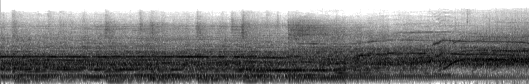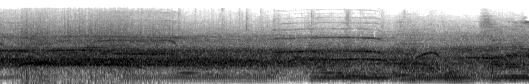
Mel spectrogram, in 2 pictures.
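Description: Live pop band performance heard through a stadium sound system: sustained instruments with singing, under fans whooping and screaming close to the microphone, with high sliding squeals loudest around the middle.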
